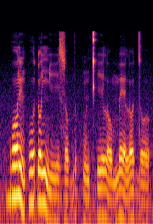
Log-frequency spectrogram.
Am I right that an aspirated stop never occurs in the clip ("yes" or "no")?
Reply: no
